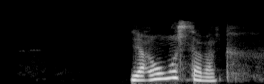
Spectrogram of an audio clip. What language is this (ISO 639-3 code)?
ara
